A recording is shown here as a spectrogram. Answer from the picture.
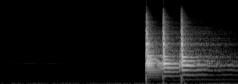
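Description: A pause in the music, then about one and a half seconds in three quick, sharp plucked strikes on a tsugaru shamisen, ringing on after the last.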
